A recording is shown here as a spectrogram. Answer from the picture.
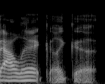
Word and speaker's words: Alex: And then his name is spelled like Alex, but it's Alec.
